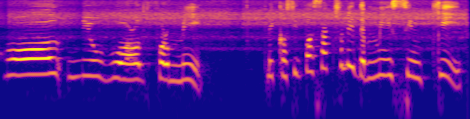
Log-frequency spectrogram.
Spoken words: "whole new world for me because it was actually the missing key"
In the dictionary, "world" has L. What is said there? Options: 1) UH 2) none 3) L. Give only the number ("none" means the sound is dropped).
3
